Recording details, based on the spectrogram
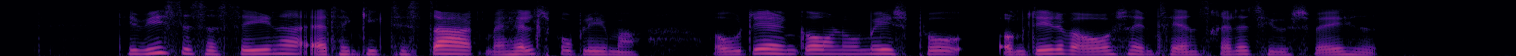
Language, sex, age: Danish, female, 32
